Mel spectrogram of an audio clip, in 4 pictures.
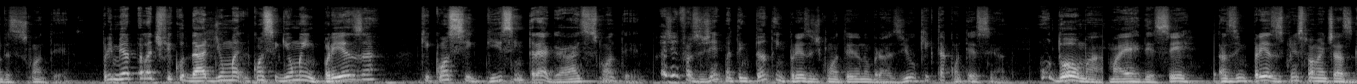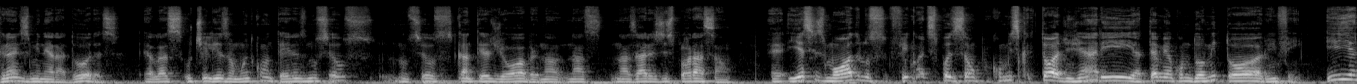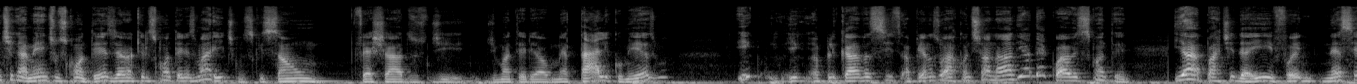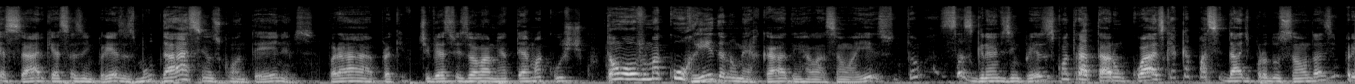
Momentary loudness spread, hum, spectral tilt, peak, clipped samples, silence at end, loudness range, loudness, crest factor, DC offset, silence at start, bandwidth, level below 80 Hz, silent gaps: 11 LU; none; -5.5 dB/octave; -4 dBFS; under 0.1%; 0 s; 4 LU; -23 LUFS; 20 dB; under 0.1%; 0 s; 16 kHz; -38 dBFS; none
